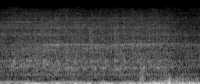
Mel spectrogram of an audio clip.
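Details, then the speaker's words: Holden HK petrol engine idling after the exhaust manifold leak was fixed: a steady low rumble with no ticking, puffing or power steering pump rattle, a normal quiet idle. "Oh, that's nice and quiet now. I've done it. I got that exhaust leak gone."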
